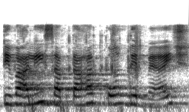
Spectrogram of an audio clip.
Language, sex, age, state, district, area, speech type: Maithili, female, 60+, Bihar, Madhubani, rural, read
